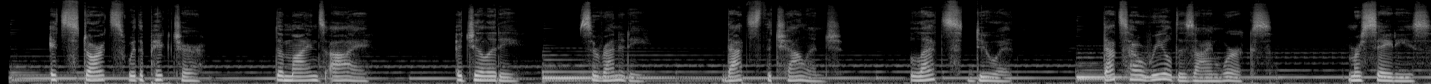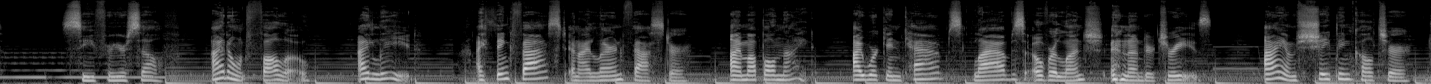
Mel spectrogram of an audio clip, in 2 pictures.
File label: COMMERCIAL VOICE REEL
